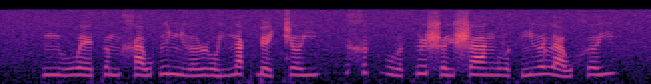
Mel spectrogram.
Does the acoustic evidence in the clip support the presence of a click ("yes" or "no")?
no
